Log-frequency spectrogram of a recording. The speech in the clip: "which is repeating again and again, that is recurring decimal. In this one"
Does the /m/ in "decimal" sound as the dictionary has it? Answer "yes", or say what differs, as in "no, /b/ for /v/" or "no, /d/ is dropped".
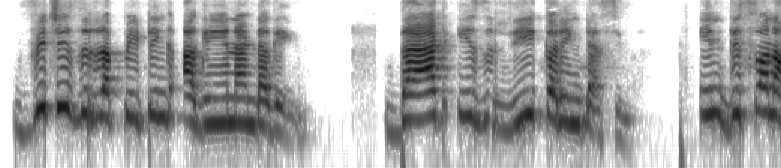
no, /m/ is dropped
